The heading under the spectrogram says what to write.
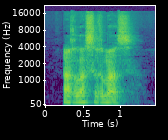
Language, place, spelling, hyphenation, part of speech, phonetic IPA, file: Azerbaijani, Baku, ağlasığmaz, ağ‧la‧sığ‧maz, adjective, [ɑɣɫɑsɯɣˈmɑz], LL-Q9292 (aze)-ağlasığmaz.wav
- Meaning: unbelievable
